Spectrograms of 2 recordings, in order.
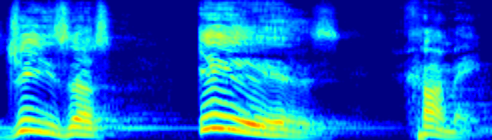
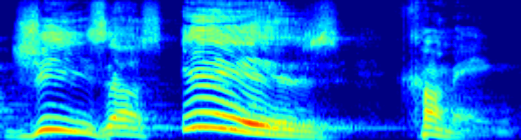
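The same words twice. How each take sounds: First: "is" held long and heavy after a pause; pause, then drag out "is"; stress on is again. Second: "is" drawn out, louder and slower; stress on is. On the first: Preacher repeating the line, weight on "is". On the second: Preacher to congregation, stretching and punching "is". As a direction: lean hard on "is" in "Jesus is coming". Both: Shown as a demonstration. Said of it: "The emphasis is on is".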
